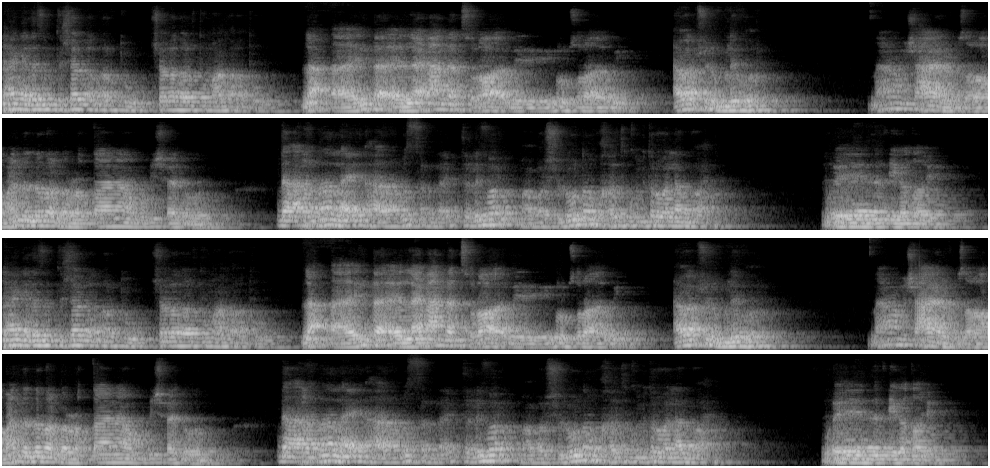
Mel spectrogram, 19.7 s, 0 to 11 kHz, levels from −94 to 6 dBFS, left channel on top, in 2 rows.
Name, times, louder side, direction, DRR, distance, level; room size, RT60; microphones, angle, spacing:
voice 1, 0.0-2.7 6.7-7.6 12.6-17.0 18.1-18.7, equal, 75° left, -2 dB, 0.8 m, -22 dB
voice 2, 3.0-6.2 8.7-11.9 12.8-12.9 18.1-19.2, right 1 dB, 45° right, 1 dB, 0.5 m, -21 dB
3.1 x 2.0 x 2.5 m, 0.91 s
head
